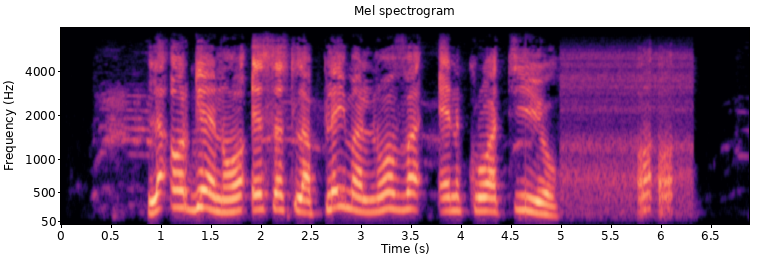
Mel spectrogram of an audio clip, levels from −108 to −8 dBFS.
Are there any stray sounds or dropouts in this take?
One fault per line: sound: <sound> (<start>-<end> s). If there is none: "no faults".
sound: laugh (5.8-6.1 s)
